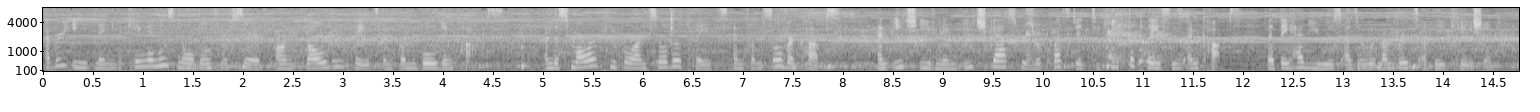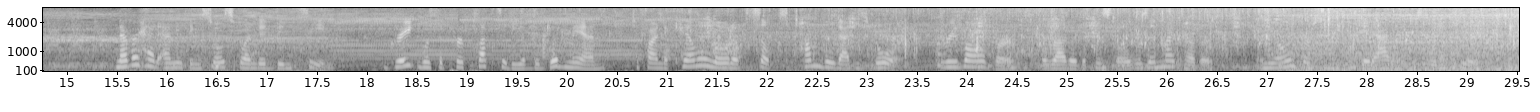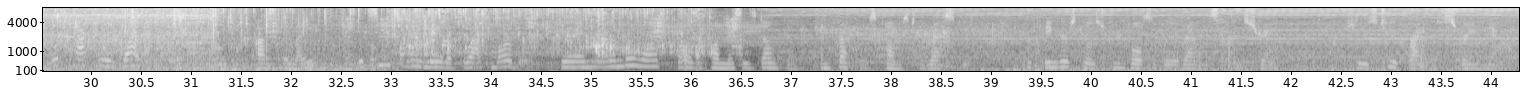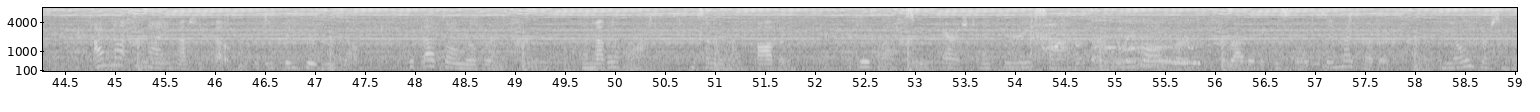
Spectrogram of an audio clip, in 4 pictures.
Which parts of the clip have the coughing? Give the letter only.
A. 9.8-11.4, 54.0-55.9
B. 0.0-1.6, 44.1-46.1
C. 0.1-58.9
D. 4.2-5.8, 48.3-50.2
A.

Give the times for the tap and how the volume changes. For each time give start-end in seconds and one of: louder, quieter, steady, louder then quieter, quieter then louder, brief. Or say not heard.
0.1-58.9 louder then quieter.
